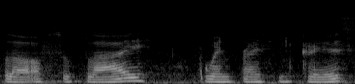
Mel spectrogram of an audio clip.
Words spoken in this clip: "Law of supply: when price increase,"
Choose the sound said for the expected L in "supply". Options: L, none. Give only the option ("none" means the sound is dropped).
L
